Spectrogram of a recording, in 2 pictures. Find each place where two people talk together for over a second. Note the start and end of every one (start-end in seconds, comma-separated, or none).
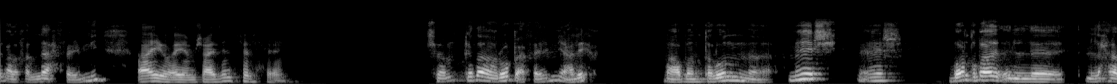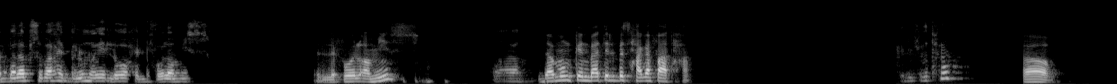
none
